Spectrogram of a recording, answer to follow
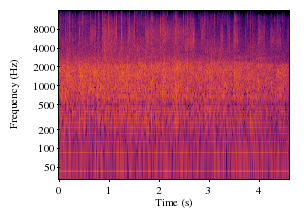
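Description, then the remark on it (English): Steady applause from a church audience at a service fills the whole clip, a dense, even patter of many hands clapping at constant loudness without pauses or voices. “You clap for that.”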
